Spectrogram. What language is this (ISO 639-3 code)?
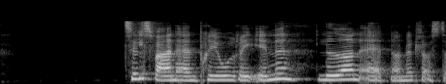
dan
